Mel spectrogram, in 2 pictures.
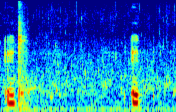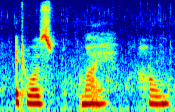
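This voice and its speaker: A woman playing a guarded, troubled thief in a fantasy audio drama, speaking haltingly and reluctantly softening. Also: on the high side, monotone, a little hiss or hum. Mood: troubled, confessing. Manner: hesitant, sighing, halting delivery. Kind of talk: scripted roleplay audio drama.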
